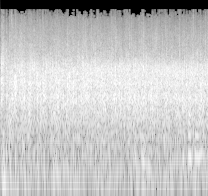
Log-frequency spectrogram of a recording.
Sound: audience applauding

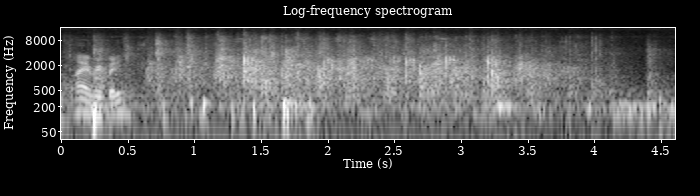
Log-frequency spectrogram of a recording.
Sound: applause

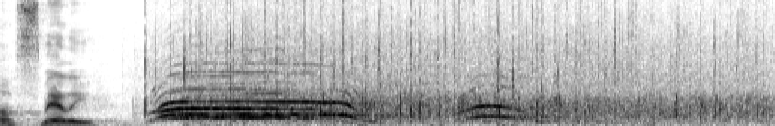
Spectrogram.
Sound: audience applauding

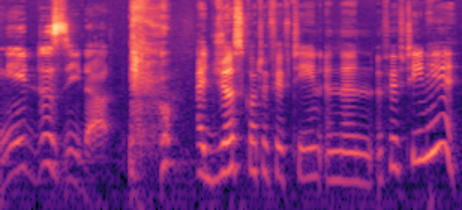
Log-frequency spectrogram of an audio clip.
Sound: cough

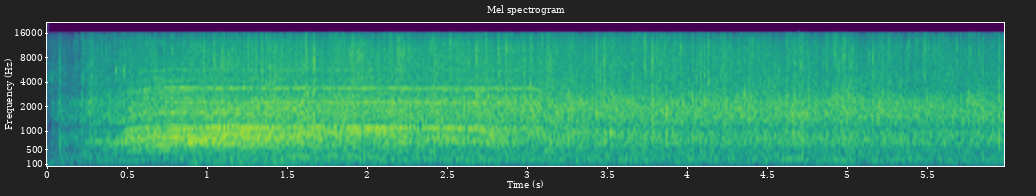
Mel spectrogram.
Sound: audience applauding; audience cheering

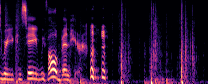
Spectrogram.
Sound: laughs

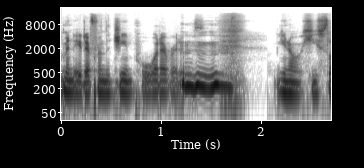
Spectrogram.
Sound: laughing

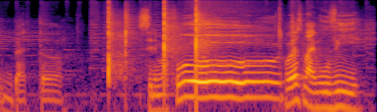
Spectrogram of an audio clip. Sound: seal claps

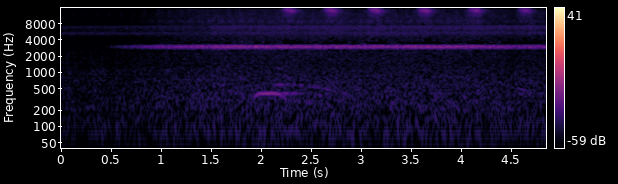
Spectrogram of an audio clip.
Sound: insects chirping

